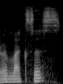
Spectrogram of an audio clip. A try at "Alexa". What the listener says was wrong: I think it's Alexa. You said Alexis like Alexis Carrington from Dynasty. No, it's not Alexis. It's Alexa, I think.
